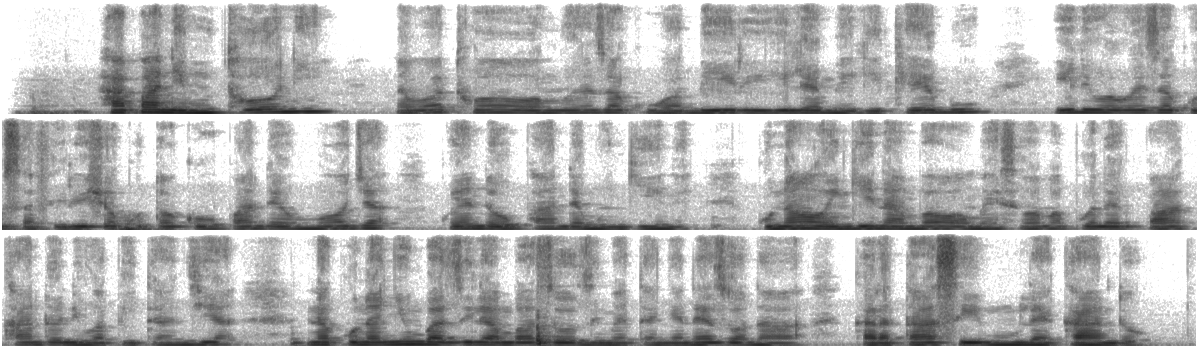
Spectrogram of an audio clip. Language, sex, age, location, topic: Swahili, male, 18-24, Kisii, health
